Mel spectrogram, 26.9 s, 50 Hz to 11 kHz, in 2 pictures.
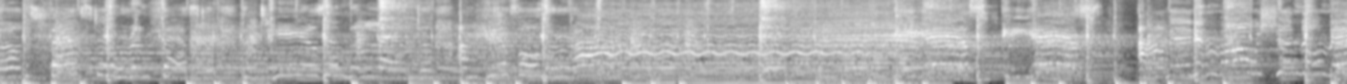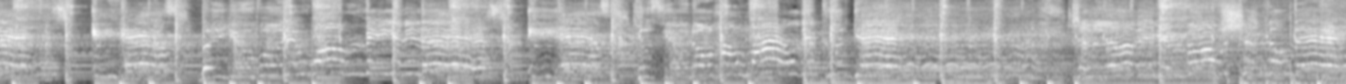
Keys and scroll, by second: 3.2 F3, 5.7 space, 6.9 shift+F2, 7.4 Escape, 7.5 space, 14.1 ctrl+Page_Down, 20.4 space, 20.7 Escape.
